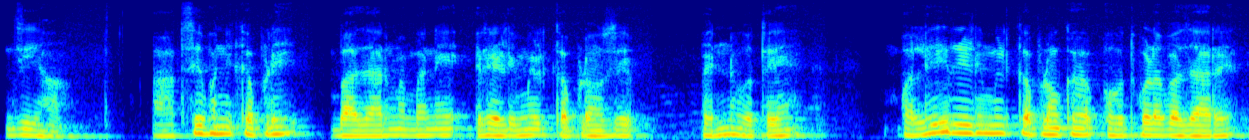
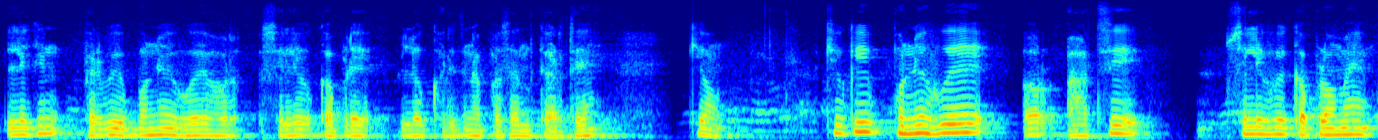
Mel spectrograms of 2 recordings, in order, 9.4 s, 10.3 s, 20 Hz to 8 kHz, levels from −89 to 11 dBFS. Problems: constant background noise, continuous background conversations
